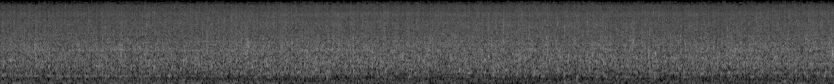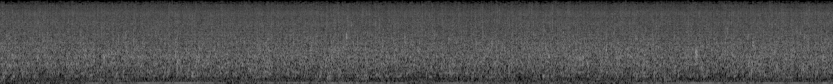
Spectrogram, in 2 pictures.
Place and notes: Lisbon, Portugal - Luminous Fountain, Lisbon
Luminous Fountain in Alameda, Lisbon. Recorded at night.
Zoom H6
